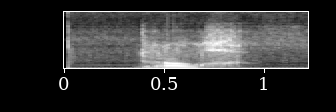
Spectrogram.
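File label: "droog", Dutch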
